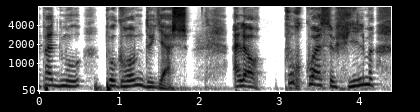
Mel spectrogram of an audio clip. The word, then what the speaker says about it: Iași: Les Roumains disent Iași. Oui. En France, on dit Jassy ou Yassi.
